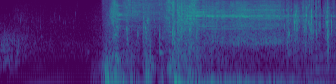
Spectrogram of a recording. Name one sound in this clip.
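A spear splashes into water.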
